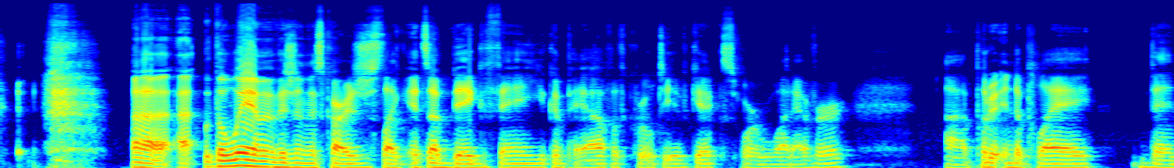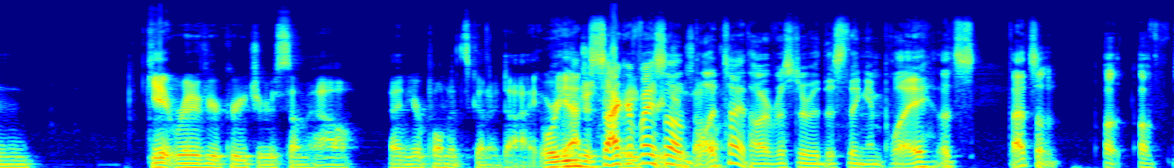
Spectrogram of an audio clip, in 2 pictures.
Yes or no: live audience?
no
